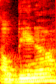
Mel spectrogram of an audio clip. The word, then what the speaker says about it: Albino: So anyway, albino or albino is how you might pronounce it based on how it's spelled. However, it's pronounced albino.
